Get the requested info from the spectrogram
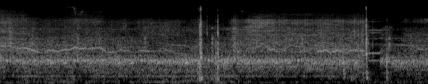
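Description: Whine of a Huina RC dump truck's electric drive motor and gearbox as the loaded truck crawls along, its pitch wavering slightly with speed. A sharp click about halfway through and another near the end.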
